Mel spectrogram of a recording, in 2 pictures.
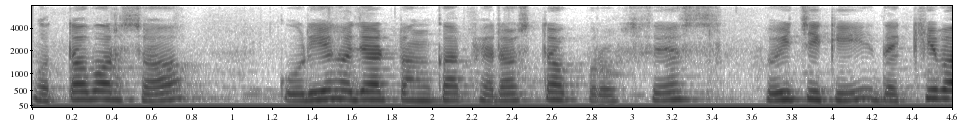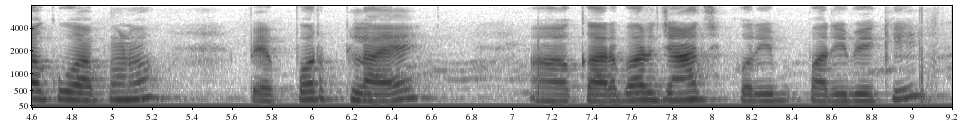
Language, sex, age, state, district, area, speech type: Odia, female, 18-30, Odisha, Bargarh, rural, read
